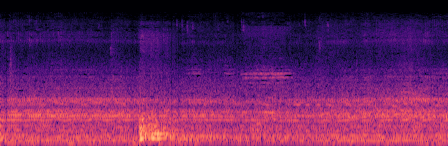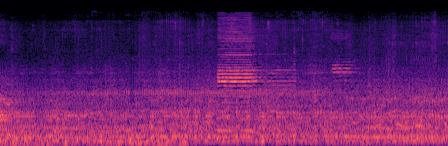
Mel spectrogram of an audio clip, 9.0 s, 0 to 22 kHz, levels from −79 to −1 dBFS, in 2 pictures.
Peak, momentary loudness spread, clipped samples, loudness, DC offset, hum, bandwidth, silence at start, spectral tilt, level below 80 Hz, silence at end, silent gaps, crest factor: -6 dBFS; 9 LU; under 0.1%; -26 LUFS; under 0.1%; none; 17 kHz; 0 s; -5.5 dB/octave; -40 dBFS; 0 s; none; 20 dB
